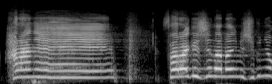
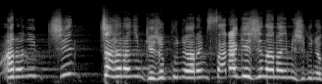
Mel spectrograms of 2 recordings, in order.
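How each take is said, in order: First: Drawn-out, high crying shout; tearful wail. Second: High-pitched, overcome cry of discovery; awed outcry. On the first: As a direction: reenact wailing to God, stretching the first word. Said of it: "눈물 콧물 쏟으면서 거기서 막 우는". (울부짖듯 높고 길게 외치며) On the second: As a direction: reenact crying out to God in astonishment. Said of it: "그러면서 그때부터 소리 내가지고". (높은 목소리로 벅차게 외치듯) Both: Retold or imitated.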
